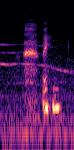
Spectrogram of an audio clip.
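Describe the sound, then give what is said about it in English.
A cat meows a couple of times in quick succession, a brief high-pitched call followed by a lower, throatier mew, over a faint steady hum. “Ah, come on, cat.”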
